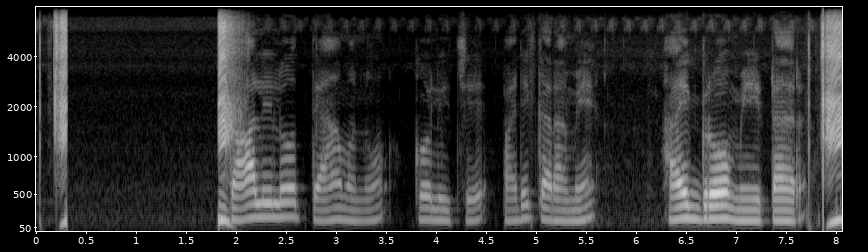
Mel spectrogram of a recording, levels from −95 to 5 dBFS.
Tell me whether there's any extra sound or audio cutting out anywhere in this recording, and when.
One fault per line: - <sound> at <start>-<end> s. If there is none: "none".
none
